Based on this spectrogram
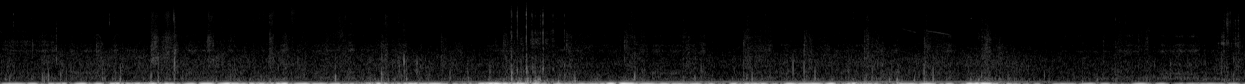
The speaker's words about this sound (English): I walk back up the beach to gain some firmer sand.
